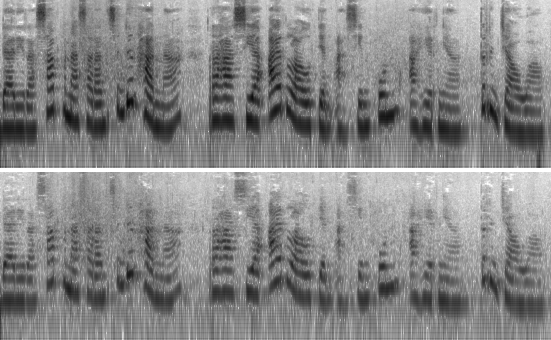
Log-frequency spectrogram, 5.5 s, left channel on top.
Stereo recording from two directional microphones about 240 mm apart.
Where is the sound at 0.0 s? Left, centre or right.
Left.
